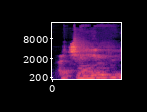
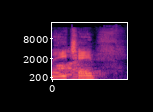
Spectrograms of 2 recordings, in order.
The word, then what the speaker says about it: Achane: Uh, it's the Devin cone or Coney. – A chain. – A chain? Yeah, I'm sorry. It's a chain. – Devin Achane? – Yeah, yeah, the Texas A&M speedster.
